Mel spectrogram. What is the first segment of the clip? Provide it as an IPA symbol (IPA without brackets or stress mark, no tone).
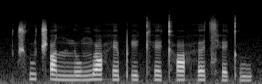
t͡ʃʰ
